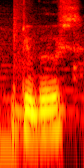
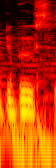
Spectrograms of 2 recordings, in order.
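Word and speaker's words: Dubois: I am Duboose. Um, Dubis is the English pronunciation. Duboose is the original French.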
